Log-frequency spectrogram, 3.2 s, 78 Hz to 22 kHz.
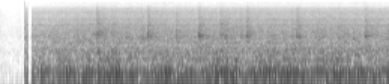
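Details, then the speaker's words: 1964 Buick Electra 225 401 Nailhead V8 with freshly rebuilt Carter AFB four-barrel: engine settles into slow, even lope at 500 rpm, dwell about 30; good idle, though an intermittent misfire is suspected to come from points and condenser. "She's idling at 500 RPM, which is good."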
